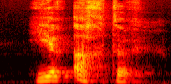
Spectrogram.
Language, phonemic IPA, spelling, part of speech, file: Dutch, /ˈhirɑxtər/, hierachter, adverb, Nl-hierachter.ogg
- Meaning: pronominal adverb form of achter + dit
